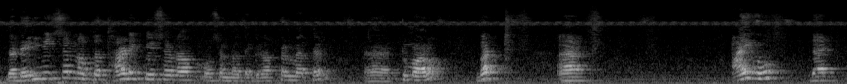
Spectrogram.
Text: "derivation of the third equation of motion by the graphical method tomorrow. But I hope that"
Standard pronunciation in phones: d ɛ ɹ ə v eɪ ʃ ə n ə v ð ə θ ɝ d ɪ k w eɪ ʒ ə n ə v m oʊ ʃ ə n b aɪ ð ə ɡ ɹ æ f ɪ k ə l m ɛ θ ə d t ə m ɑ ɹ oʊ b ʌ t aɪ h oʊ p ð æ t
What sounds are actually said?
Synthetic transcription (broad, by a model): d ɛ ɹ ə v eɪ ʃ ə n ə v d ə t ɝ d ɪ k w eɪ ʃ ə n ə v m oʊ s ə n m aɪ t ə ɡ ɹ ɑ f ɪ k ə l m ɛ t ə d t ə m ɑ ɹ oʊ b ʌ t aɪ h oʊ p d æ t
